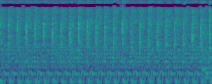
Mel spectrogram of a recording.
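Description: An engine running steadily, a low hum with an even, rapid pulse.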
